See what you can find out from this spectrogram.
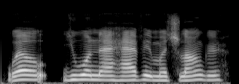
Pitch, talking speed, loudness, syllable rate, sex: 200 Hz, 200 wpm, -15 LUFS, 4.4 syllables/s, female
